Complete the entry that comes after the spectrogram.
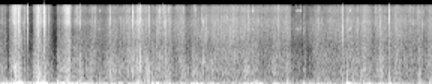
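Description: A small metal mesh clutch pouch is held and then laid flat while long nails scratch across it. The result is a quick, irregular series of dry, gritty scrapes and rustles, loudest in a burst at the start and then continuing more softly with a few sharper strokes.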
